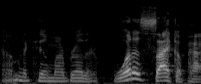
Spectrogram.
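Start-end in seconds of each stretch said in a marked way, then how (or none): 0.1-1.0 mock smug delivery, quieter. Retelling how a character looks at her task: imitating a smirking character. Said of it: "you see her smirking like".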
